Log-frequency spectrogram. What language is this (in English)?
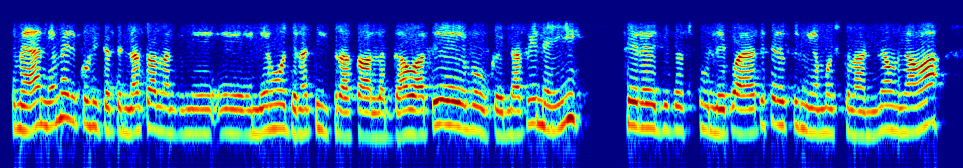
Punjabi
